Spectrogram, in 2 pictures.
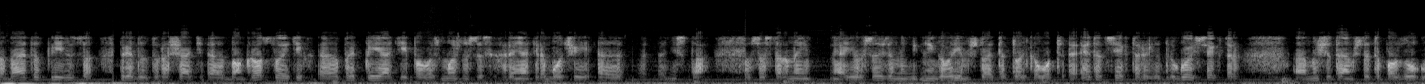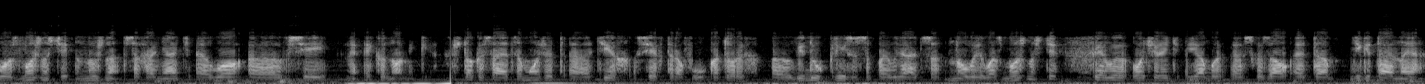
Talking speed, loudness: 120 wpm, -26 LUFS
